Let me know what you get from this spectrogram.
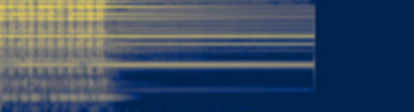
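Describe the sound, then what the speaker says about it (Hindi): A telephone rings in a short burst of bright electronic ringing, then one sustained ringing tone holds and cuts off abruptly, loud and close with no talk. "मेरा फोन बज रहा है।"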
